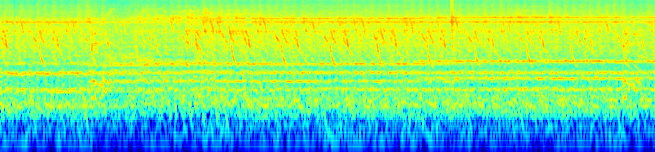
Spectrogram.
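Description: Rapid-fire sci-fi laser-gun sound effects, quick zaps falling in pitch several times a second, over sustained synth music notes.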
